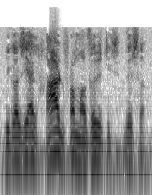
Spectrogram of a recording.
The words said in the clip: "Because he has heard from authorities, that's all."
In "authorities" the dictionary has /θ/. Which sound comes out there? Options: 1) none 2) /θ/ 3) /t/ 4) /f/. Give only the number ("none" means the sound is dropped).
3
